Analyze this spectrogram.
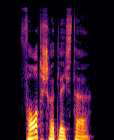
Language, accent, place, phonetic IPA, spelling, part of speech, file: German, Germany, Berlin, [ˈfɔʁtˌʃʁɪtlɪçstɐ], fortschrittlichster, adjective, De-fortschrittlichster.ogg
- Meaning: inflection of fortschrittlich: 1. strong/mixed nominative masculine singular superlative degree 2. strong genitive/dative feminine singular superlative degree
